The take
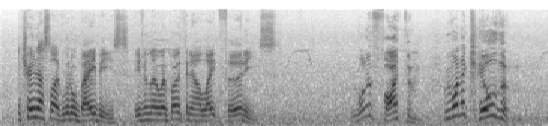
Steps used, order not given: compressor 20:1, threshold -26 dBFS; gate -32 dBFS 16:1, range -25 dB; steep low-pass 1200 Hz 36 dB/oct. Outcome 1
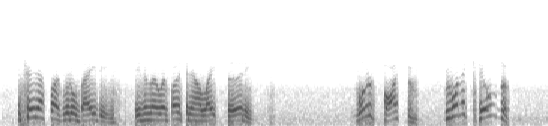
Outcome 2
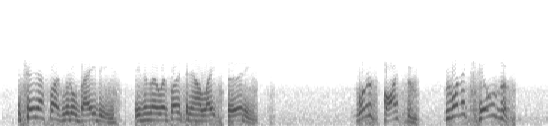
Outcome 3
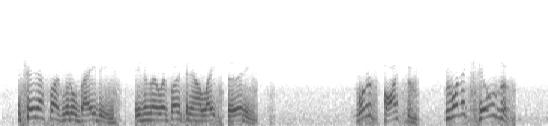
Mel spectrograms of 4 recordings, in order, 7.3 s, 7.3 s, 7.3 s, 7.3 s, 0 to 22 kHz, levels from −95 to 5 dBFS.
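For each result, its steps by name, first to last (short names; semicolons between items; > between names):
compressor > gate > steep low-pass; gate > steep low-pass > compressor; gate > compressor > steep low-pass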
